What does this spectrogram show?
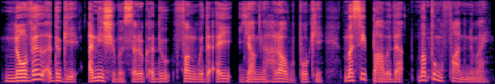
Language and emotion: Manipuri, happy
